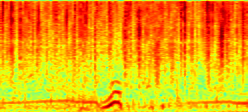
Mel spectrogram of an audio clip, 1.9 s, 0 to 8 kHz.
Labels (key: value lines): label: biophony, cascading saw
recorder: SoundTrap 600 or HydroMoth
